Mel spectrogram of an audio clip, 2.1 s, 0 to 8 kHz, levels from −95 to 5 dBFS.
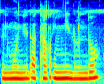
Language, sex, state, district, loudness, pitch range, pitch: Karbi, female, Assam, Karbi Anglong, -9 LUFS, 210-225 Hz, 215 Hz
